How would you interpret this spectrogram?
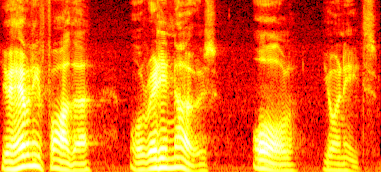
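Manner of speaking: ordinary talk, nothing marked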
